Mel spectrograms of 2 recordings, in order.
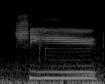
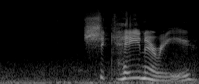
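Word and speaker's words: chicanery: Hold on. Chanerary. Chicainery, guys. That's how you say it.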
